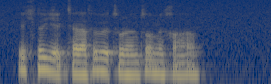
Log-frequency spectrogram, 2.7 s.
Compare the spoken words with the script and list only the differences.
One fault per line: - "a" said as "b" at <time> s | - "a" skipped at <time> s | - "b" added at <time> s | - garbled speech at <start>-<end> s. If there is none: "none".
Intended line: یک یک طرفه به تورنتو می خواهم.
none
